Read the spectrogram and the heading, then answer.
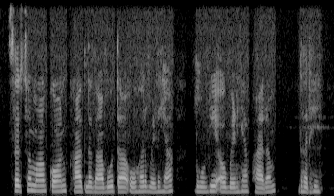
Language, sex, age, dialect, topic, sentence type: Chhattisgarhi, female, 56-60, Northern/Bhandar, agriculture, question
